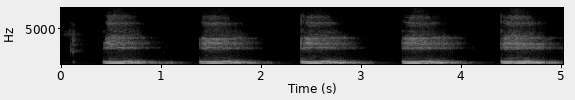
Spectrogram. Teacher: Porque si ustedes, por ejemplo, pronuncian la I, se van a dar cuenta que sí, efectivamente la lengua se mueve muy poco y sube, pero también como que se adelanta un poco hacia enfrente. Ojo, se adelanta hacia enfrente, no se pega hacia el paladar ni nada, simplemente se adelanta. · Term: vocales anteriores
